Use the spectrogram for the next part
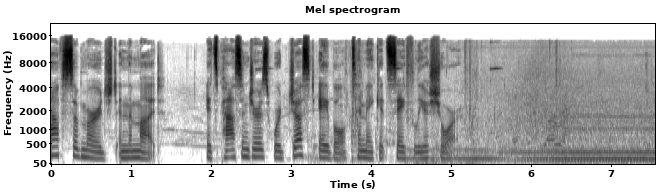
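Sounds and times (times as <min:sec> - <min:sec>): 
speech: 0:00.0 - 0:05.6
boat engine droning across open water: 0:02.0 - 0:07.5.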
